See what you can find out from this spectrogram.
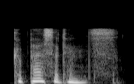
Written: capacitance

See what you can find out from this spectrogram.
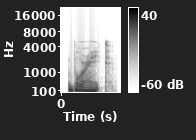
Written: borate

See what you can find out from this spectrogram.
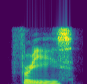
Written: freeze

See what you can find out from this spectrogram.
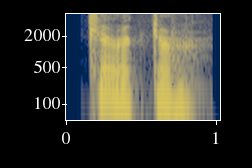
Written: character

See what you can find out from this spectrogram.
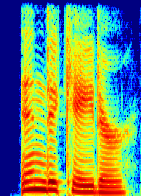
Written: indicator

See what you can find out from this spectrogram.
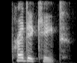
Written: predicate

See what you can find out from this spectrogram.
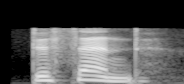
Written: descend

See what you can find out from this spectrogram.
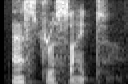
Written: astrocyte

